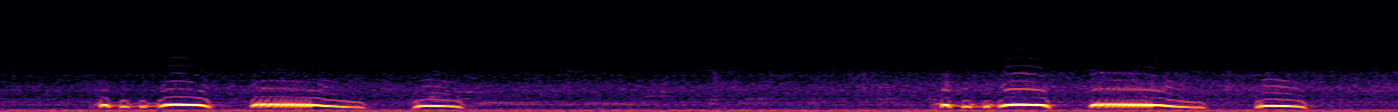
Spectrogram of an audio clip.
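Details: Spotted dove calling as a lure for other doves, in the rounded 'suara bulat' style. Two matching phrases about four seconds apart, each of short soft lead-in notes and then long, deep, rounded coos, over a steady low hum.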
